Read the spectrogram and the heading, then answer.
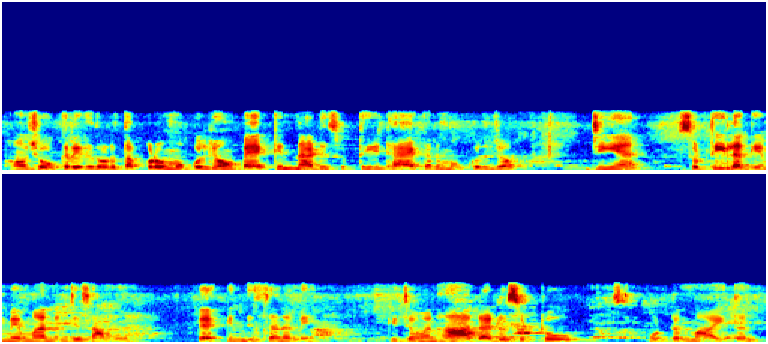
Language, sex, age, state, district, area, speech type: Sindhi, female, 30-45, Madhya Pradesh, Katni, urban, spontaneous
